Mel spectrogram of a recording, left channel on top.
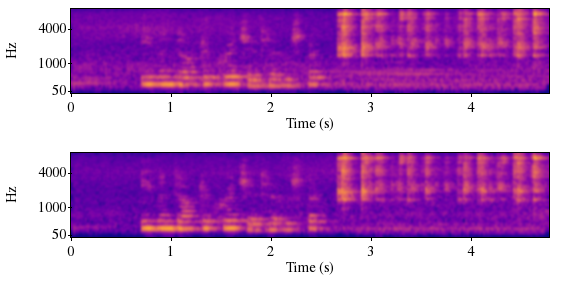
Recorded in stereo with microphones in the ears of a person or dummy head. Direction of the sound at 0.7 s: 60° right (ahead or behind).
